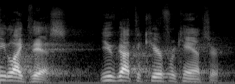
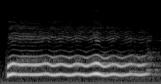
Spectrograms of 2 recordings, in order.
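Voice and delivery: mock angelic singing. Angels singing praises over the shepherds, high sung note. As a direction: sing one long high angelic "ooh". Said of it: "all the angels are singing praises".

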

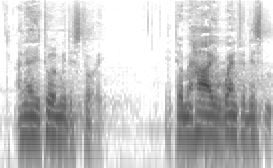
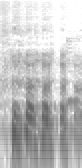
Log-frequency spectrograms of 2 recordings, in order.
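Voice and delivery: soft breathy chuckle; low-key run of chuckles; 5 semitones lower, 12 dB quieter than usual. Real, not acted. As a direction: chuckle quietly to yourself. Chuckles after making his point.

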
